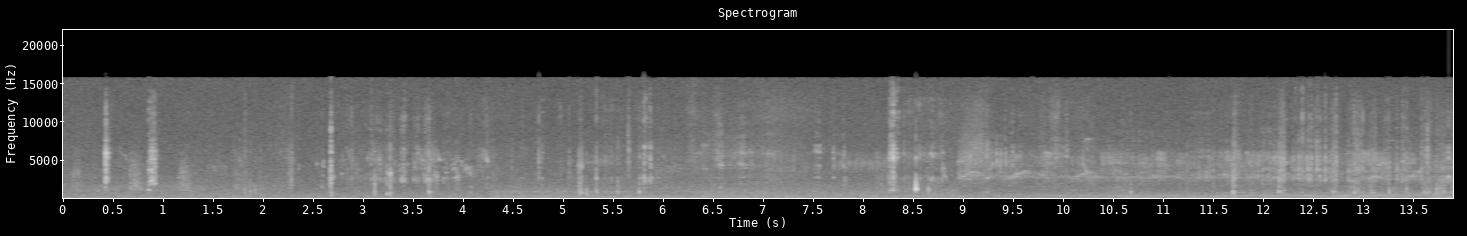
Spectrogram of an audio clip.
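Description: Scattered sharp clicks and taps, a few at a time, with high chirping in the background. Soft music fades in near the end.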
